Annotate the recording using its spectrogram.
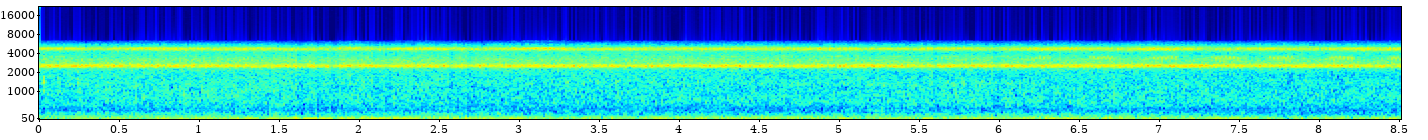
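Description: Night insect chorus of crickets: a steady high-pitched trill that runs unbroken, with a fainter pulsing call of about two beats a second joining near the end. A steady low rumble lies underneath and is the loudest part.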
